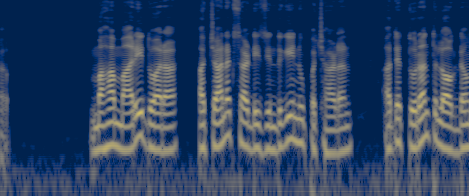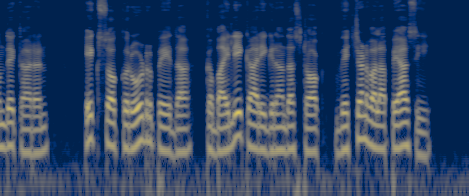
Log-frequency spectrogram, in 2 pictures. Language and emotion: Punjabi, neutral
